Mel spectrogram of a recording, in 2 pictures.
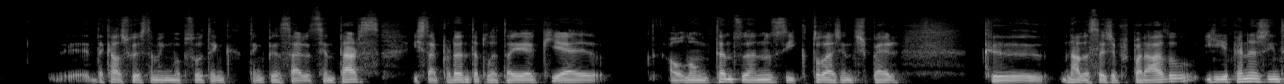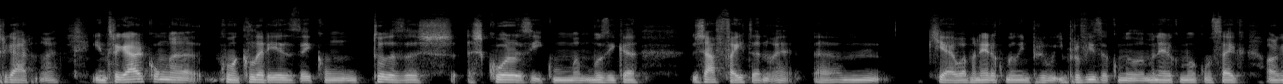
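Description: A Portuguese speech recording carries two packet-loss faults. At 13.03 to 13.07 s, just after "seja preparado e apenas" and before "não é", there is short concealed packet loss. About 20 ms of audio never arrived in time. The receiver extended the preceding sound to cover the hole, then blended back into the real signal. The result is a brief smear rather than a clean cut. A burst of packet loss follows at 17.93 to 18.01 s, between "com todas as as" and "e com uma música". Here about 60 ms went missing in a row. The decoder held the last sound and let it fade across the gap. It is heard as a short held buzz or dying hiss. Speech then resumes further on, with that stretch gone.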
